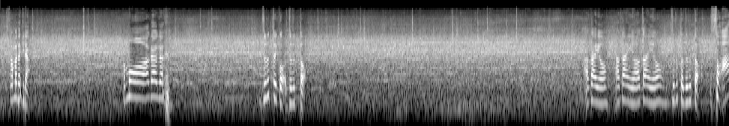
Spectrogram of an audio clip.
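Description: Metal balls rattle steadily through a pachinko machine.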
